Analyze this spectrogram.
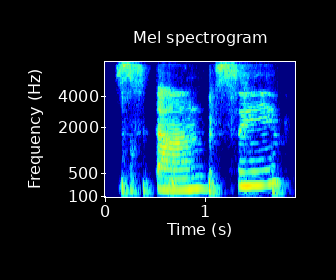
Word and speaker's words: станции: это слово около станции станции станции около станции Так секундочку ударение на букву А здесь около станции есть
